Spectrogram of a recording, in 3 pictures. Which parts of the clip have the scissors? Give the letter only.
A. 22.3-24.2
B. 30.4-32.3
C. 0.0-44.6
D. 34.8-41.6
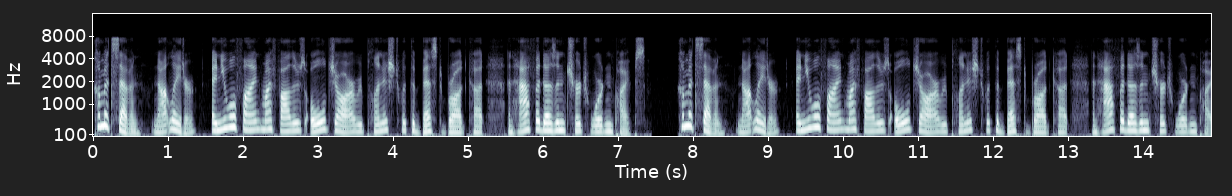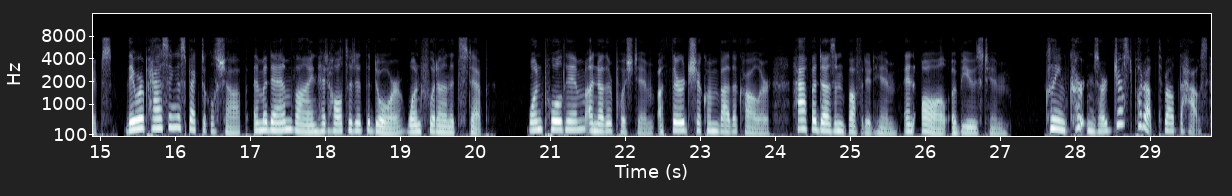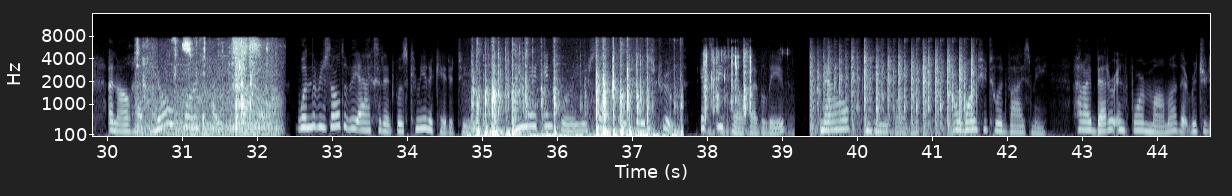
B.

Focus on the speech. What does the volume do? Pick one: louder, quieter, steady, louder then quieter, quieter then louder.
quieter.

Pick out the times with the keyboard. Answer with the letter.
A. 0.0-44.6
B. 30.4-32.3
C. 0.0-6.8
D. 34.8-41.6
D.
